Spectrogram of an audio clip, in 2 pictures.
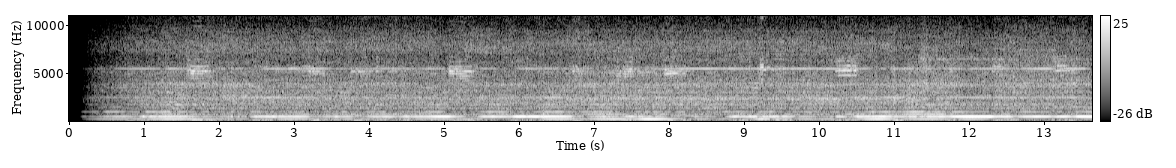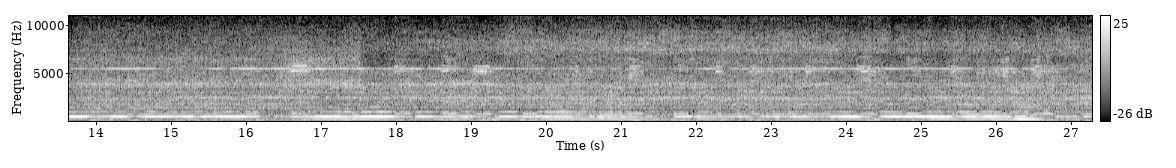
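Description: CNC router spindle running with a steady whine while its bit carves a groove in a wooden plank, with a regular low pulsing under it.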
